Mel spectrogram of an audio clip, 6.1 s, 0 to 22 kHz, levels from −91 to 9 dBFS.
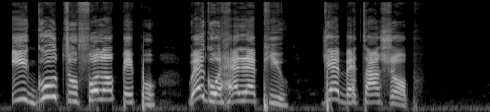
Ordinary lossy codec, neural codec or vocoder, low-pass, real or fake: none; none; none; real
